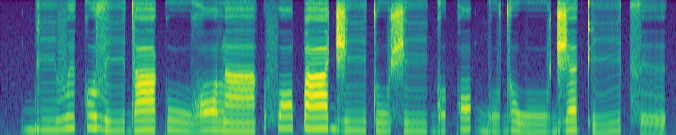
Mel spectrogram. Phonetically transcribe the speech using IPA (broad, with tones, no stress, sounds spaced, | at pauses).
ɡ͡b iː˨ v ɪ˦ k ʊ˦ z iː˨ d aː˦ k uː˦˨ ɣ ɔ˦ l ã˦ | f ɔ˦ ɓ aː˦ d͡ʒ iː˨ t u˨ ʃ iː˨ ɡ ʊ˨ k ɔ˦ ɡ͡b u˨ d ʊ˦˨ w uː˨ d͡ʒ ɛ˦ kʼ iː˨˦ t͡s ɪ˨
